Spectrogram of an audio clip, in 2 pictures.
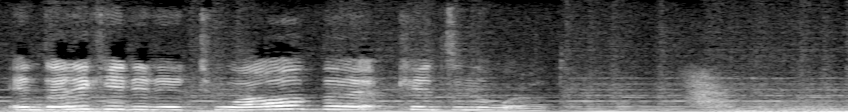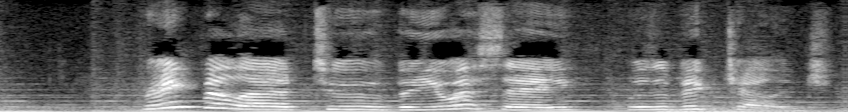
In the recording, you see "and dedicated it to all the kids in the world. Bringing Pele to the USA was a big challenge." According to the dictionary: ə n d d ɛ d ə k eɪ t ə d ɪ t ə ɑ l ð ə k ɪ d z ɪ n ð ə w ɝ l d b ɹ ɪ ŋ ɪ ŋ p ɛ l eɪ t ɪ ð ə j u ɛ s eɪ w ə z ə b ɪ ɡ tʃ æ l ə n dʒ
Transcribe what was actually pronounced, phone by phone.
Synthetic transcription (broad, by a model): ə n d d ɛ d ə k eɪ t ə d ɪ t ə ɑ l ð ə k ɪ d z ɪ n ð ə w ɝ l d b ɹ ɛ ɪ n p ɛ l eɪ t ɪ ð ə j u ɛ s eɪ w ə z ə b ɪ ɡ tʃ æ l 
